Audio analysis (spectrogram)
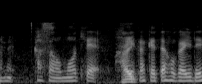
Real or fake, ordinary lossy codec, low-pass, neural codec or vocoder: fake; none; 7.2 kHz; codec, 44.1 kHz, 7.8 kbps, Pupu-Codec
